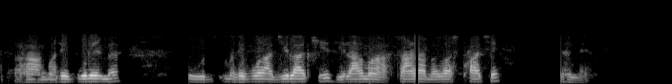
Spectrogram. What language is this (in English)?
Maithili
